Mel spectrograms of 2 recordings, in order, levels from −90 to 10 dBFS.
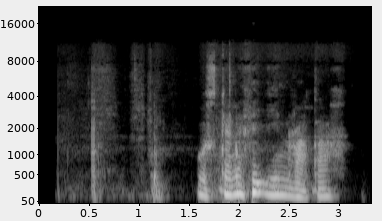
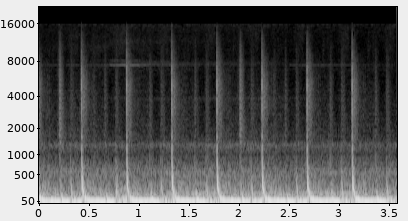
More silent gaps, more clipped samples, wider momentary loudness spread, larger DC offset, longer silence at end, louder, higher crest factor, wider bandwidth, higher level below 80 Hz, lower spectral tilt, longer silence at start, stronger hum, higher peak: neither; neither; first, 20 LU vs 1 LU; neither; first, 0.3 s vs 0 s; second, -19 LUFS vs -11 LUFS; first, 18 dB vs 6 dB; first, 10.5 kHz vs 5.8 kHz; second, -54 dBFS vs -6 dBFS; about the same, -7 dB/octave vs -8 dB/octave; first, 0.55 s vs 0 s; neither; about the same, -2 dBFS vs 0 dBFS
